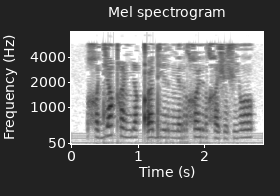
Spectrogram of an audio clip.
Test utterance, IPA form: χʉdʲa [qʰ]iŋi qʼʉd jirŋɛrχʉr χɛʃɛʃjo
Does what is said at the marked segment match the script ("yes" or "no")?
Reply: yes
